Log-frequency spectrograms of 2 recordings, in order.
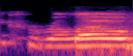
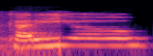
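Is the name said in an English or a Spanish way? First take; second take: English; Spanish. First: The name is said with English sounds. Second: The name is said with Spanish sounds. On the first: "I pronounce it the Caucasian way" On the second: "but I'm sure it's"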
